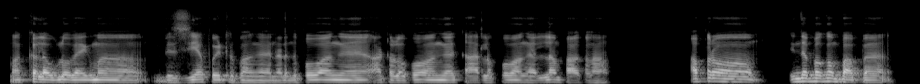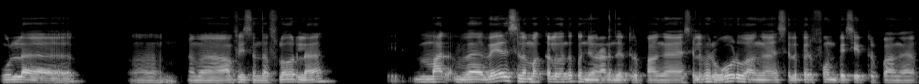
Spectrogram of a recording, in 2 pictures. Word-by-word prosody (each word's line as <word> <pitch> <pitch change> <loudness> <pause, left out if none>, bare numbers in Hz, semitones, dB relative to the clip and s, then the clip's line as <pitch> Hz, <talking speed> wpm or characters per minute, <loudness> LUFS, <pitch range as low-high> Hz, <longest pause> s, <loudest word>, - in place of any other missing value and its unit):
மக்கள் 110 +2 +2
அவ்வளோ 110 +2 +2
வேகமா, 105 0 +2 0.6
பிஸியா 100 +4 -1
போயிட்டுருப்பாங்க, 100 -2 -2 0.2
நடந்து 95 +2 -4
போவாங்க, 110 0 +2 0.3
ஆட்டோவில 95 0 -2
போவாங்க, 105 -2 +1 0.2
கார்ல 95 0 -3
போவாங்க, 105 -1 -1
எல்லாம் 110 0 -2
பார்க்கலாம். 90 -1 -4 0.9
அப்பறம் 135 -2 +2 0.6
இந்த 145 +2 +5
பக்கம் 145 -1 +1
பார்ப்பேன். 105 -2 0 0.5
உள்ள 115 0 +4 1.1
ஆ - - -10 0.5
நம்ம 95 0 -2 0.3
ஆபீஸ் 105 +1 -2
அந்த 95 - 0
புளோர்ல 110 -2 +2 1.2
ம - - +5 0.6
வேறு 175 +7 +6
சில 135 -2 +4
மக்கள் 125 0 0
வந்து 135 +3 0
கொஞ்சம் 105 -6 +3
நடந்துட்டு 105 0 0
இருப்பாங்க. 100 -1 -2 0.2
சில 110 +3 0
பேர் 120 -5 +3
ஓடுவாங்க, 115 -8 +3 0.2
சில 105 - -2
பேர் 115 - -1
போன் 115 -2 -1
பேசிட்டு 105 - -1
இருப்பாங்க. 95 -1 -3
105 Hz, 125 wpm, -23 LUFS, 100-115 Hz, 1.2 s, வேறு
